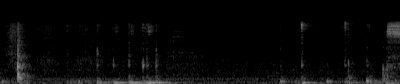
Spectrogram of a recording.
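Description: Typing on a computer keyboard: short runs of key clicks, with a pause of about a second in the middle before a final run near the end.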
